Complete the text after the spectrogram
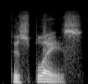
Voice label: "displace", American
